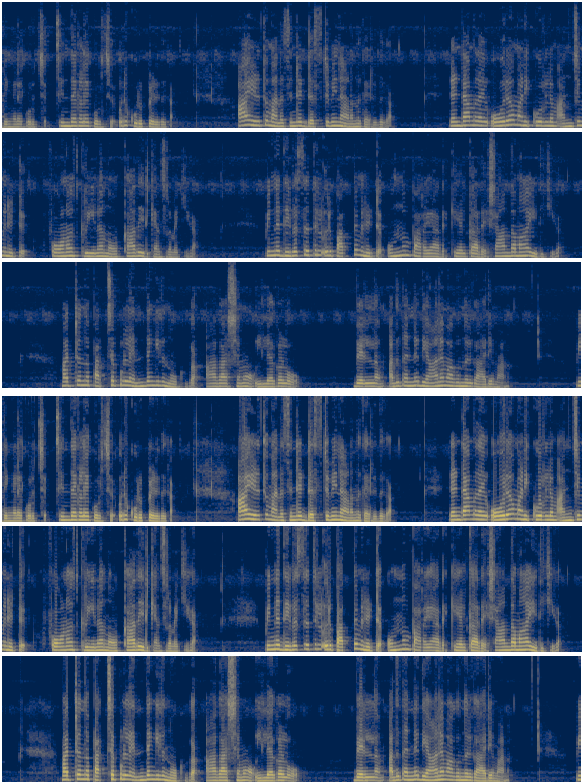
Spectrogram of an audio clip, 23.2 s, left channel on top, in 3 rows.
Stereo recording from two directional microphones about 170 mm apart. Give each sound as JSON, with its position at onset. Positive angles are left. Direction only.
{"t": 0.0, "sound": "speech", "side_deg": -35}
{"t": 16.2, "sound": "a woman's voice", "side_deg": -40}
